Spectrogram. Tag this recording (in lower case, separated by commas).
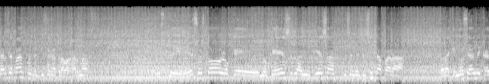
car engine idling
